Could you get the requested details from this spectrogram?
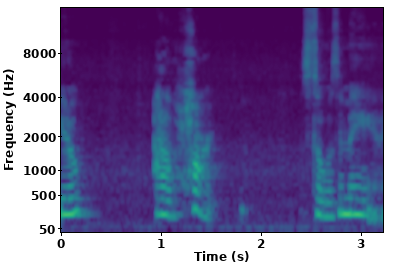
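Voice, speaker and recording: A woman speaks in a fairly high pitch, somewhat breathy. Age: 60s. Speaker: cancer survivor and motivational speaker. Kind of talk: devotional sermon-style talk with scripture reading. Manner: earnest, preachy, conversational. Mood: earnest, preaching. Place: home room. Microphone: phone near.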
